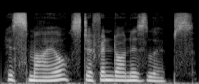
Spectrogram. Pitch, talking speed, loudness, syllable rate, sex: 185 Hz, 180 wpm, -14 LUFS, 4.8 syllables/s, female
